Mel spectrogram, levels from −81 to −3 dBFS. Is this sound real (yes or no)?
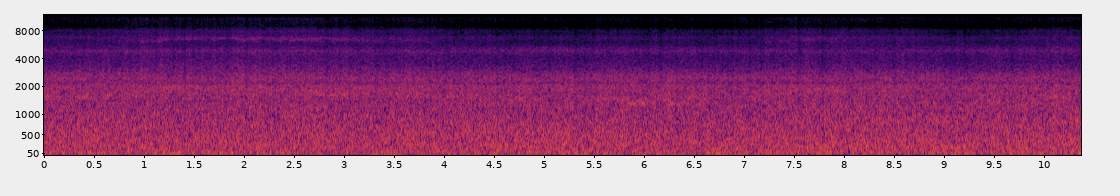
no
